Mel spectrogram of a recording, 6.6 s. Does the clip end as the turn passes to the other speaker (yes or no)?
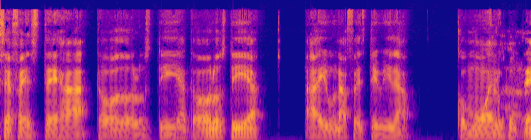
no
